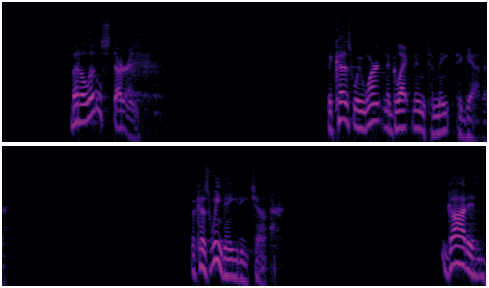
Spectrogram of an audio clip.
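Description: A man speaks calmly through a headset microphone, in short phrases with pauses.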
